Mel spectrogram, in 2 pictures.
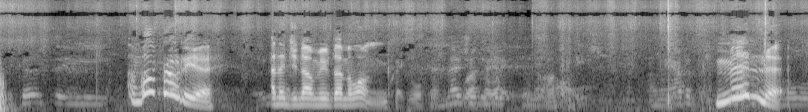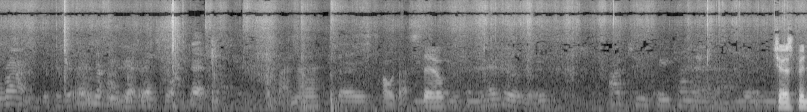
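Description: Dry straw rustles and crackles as hands pull and press bundles of it.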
